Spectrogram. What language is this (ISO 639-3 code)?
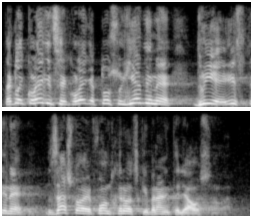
hrv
